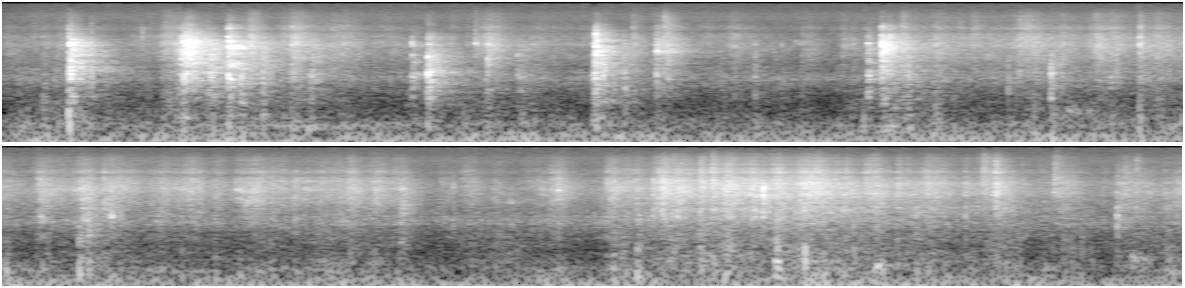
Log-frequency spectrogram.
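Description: White-tailed deer bucks fighting, with sharp irregular clacks and rattles of antlers over rustling brush.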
